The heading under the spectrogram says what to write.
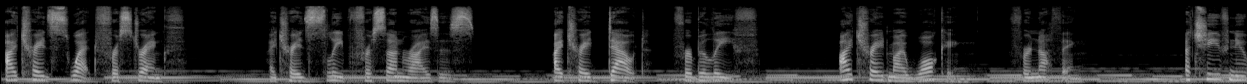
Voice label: English US commercial

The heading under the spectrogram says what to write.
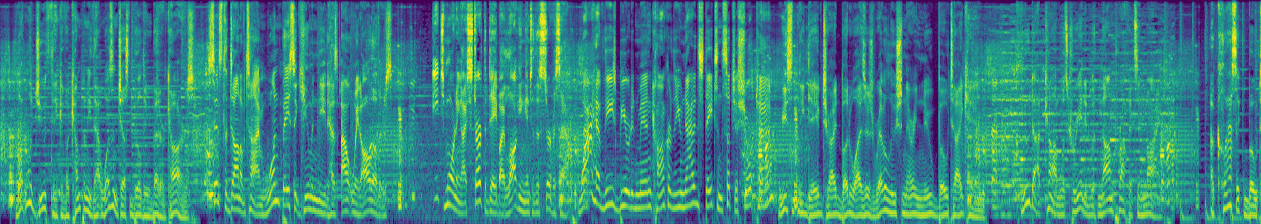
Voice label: English US commercial

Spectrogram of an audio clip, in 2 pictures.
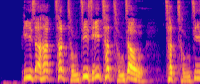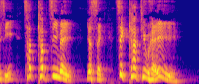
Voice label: General Cantonese; GoLocalise

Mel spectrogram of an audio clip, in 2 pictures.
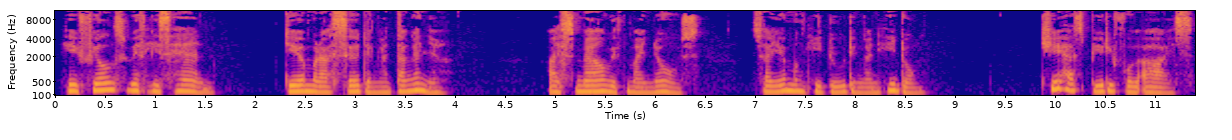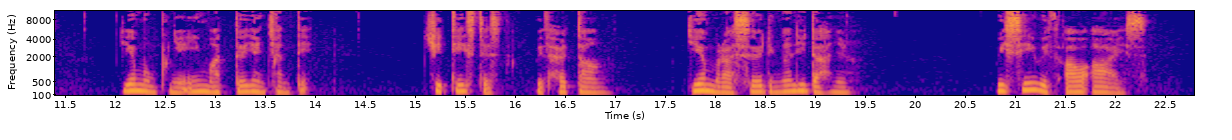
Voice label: English Malay; Golocalise

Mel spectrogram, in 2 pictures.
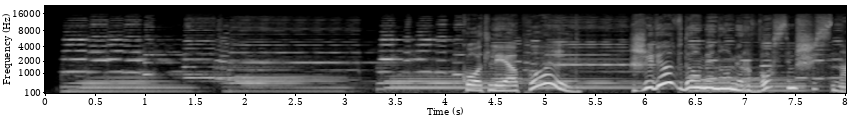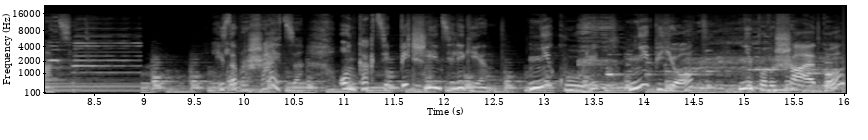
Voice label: Russian General

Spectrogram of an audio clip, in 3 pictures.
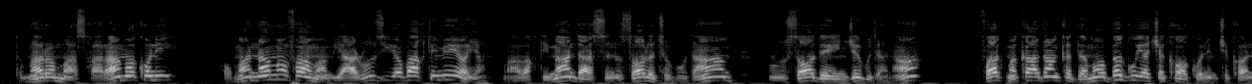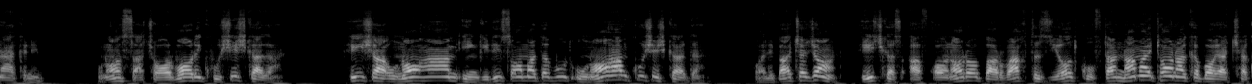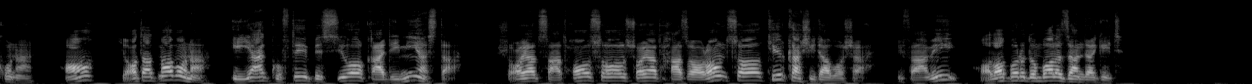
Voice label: Audiobook Dari; GoLocalise

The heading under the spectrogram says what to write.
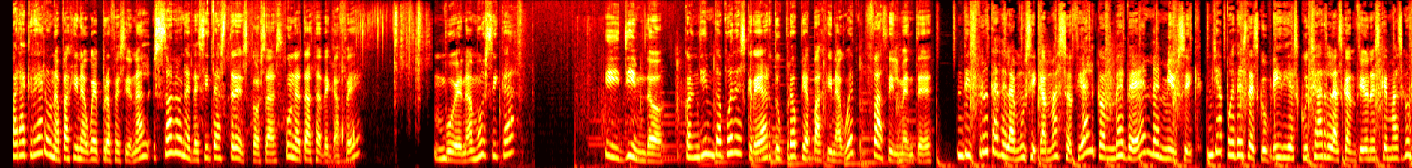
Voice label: Commercial

